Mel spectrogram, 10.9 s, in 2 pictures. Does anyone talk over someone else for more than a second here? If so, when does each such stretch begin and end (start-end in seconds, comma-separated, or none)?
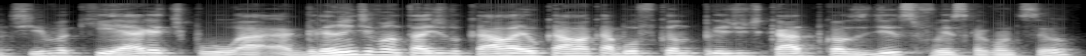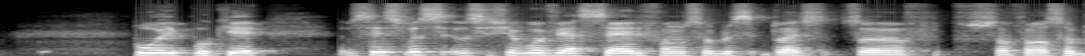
none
